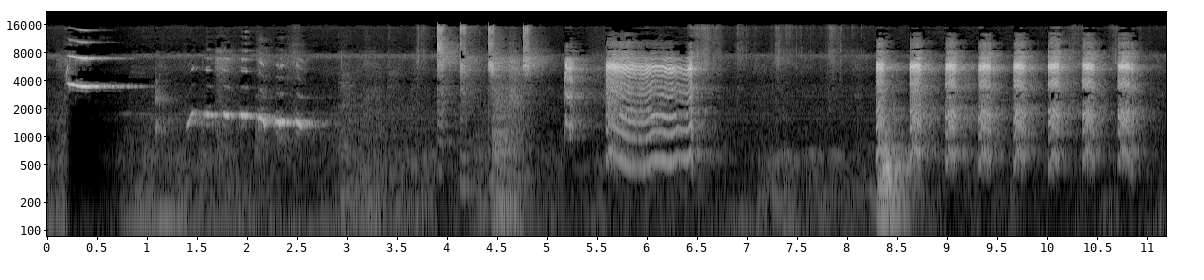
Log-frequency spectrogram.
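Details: Talking parrot kept indoors: a whistle and falling whistled phrase, scattered clicks, a wavering voice-like call, then a rapid series of about ten short harsh squawks.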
